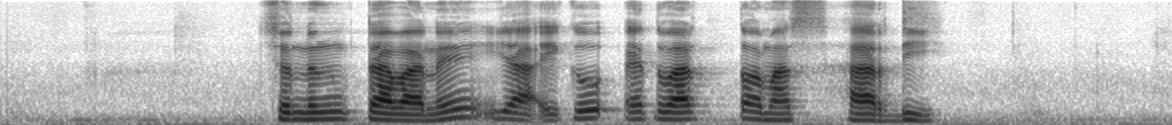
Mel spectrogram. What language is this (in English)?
Javanese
